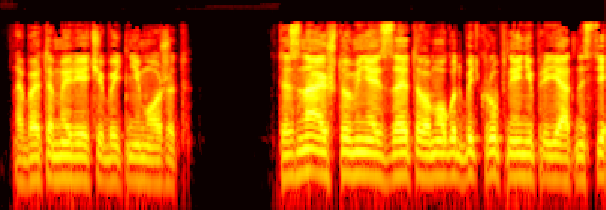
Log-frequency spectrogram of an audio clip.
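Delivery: plain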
